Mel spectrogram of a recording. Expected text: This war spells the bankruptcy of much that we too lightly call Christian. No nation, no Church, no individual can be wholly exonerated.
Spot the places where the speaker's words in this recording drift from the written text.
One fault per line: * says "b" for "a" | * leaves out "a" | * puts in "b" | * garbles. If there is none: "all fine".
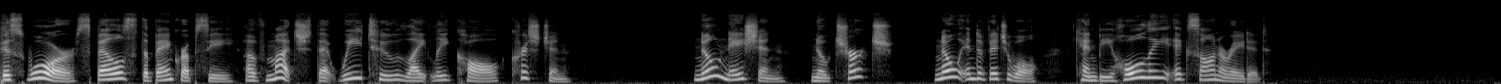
all fine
